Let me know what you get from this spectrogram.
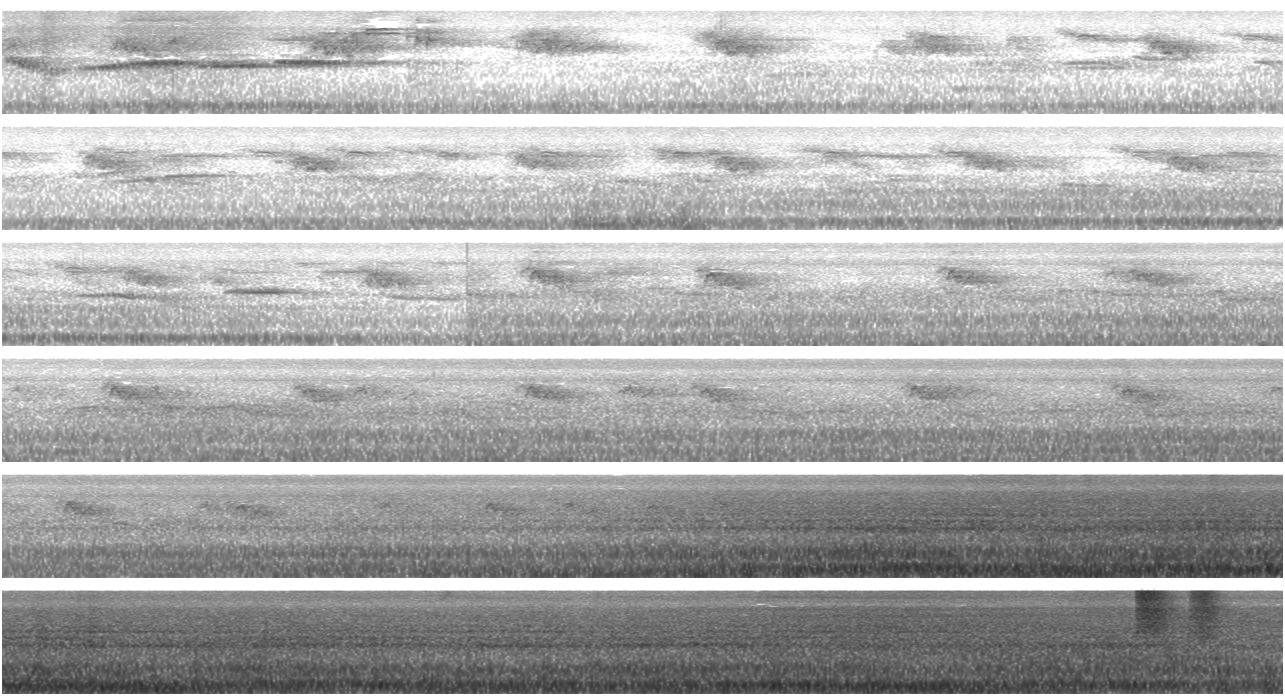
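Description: Level crossing warning alarm pipping about twice a second while a Northern passenger train approaches. The train's running and wheels on the rails grow louder and are loudest in the last several seconds as it passes over the crossing.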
